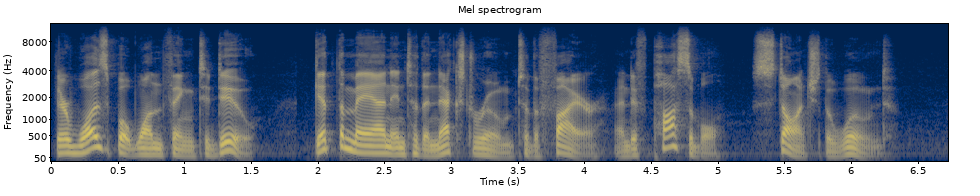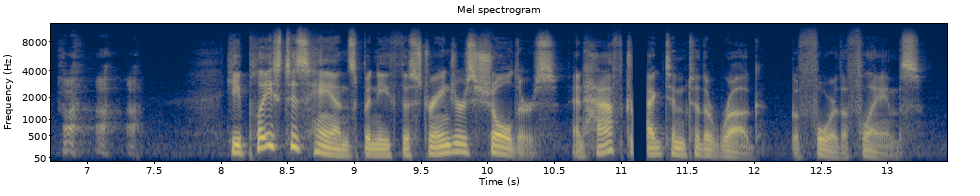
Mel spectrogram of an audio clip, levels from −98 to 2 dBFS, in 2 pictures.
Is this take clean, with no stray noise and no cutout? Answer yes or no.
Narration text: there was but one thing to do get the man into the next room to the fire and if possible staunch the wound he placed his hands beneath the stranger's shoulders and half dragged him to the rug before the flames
no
